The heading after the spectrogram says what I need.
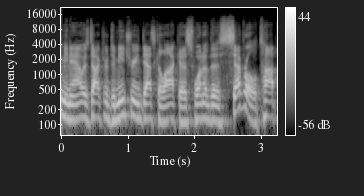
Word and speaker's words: Daskalakis: Demetre Daskalakis, one of the several top CDC officials who resigned in protest last month following Dr.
